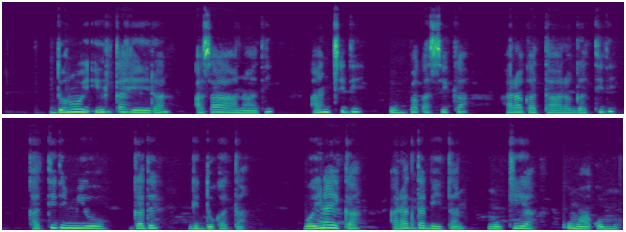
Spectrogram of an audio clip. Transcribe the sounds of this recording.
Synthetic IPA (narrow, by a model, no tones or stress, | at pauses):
d̪ɔnɔjʔɪɾt̪ʼːɐɦeːɾʔɐn | ʔɐsaːhɐnaːt̪ɪ | ʔɐnt͡ʃʼːɪd̪ɪ | ʊbːɐkʼɐsːɪkːɐ | hɐɾɐkɐt̪ːaːɾɐɡɐt̪ːɪd̪ɪ | kɐt̪ːɪd̪ɪmɪjoː | ɡɐd̪ɛ | ɡɪd̪ːɔkɐt̪ːɐ | bɔjnɐjkːɐ | ʔɐ̰ɾɐd̪ːɐbiːt̪ːɐn | mɔkːɪjɐ | kʼʊmaːkʼɔmːɔ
